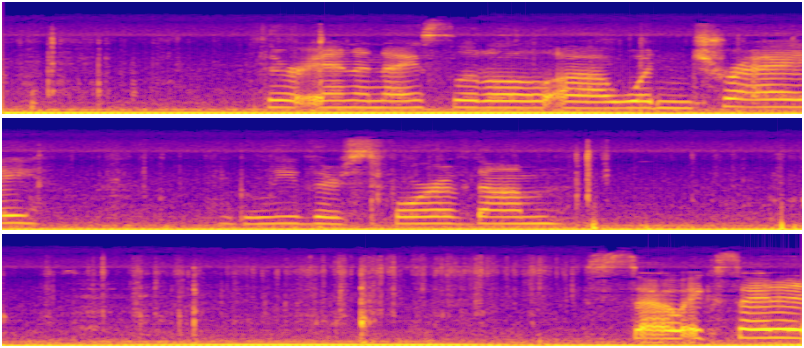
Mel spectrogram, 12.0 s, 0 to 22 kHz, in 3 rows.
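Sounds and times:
low car cabin rumble: 0.0s - 12.0s
cardboard packaging rustling: 7.5s - 11.0s.

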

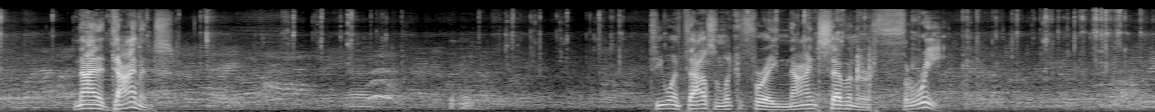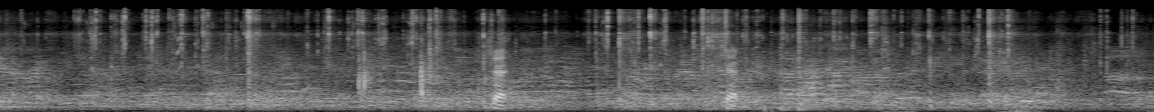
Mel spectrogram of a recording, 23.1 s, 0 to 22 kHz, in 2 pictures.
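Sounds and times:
murmur of voices: 0.0s - 23.0s.

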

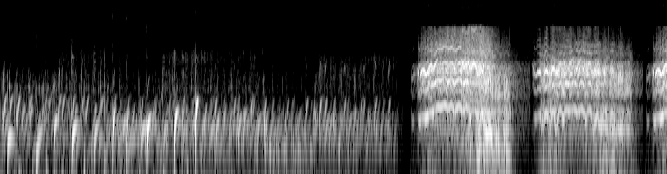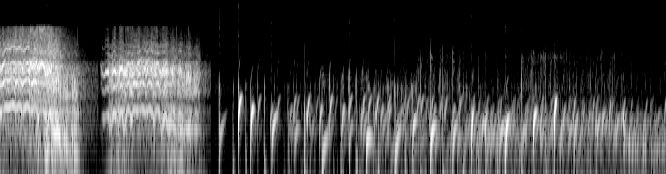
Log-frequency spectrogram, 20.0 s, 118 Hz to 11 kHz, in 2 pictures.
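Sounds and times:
horse whinnying: 6.2s - 13.1s
rapid falling plops: 13.2s - 20.0s.

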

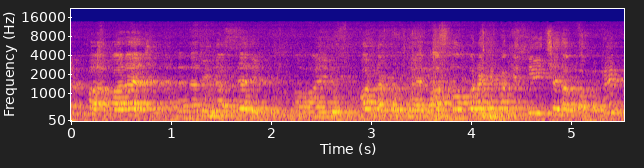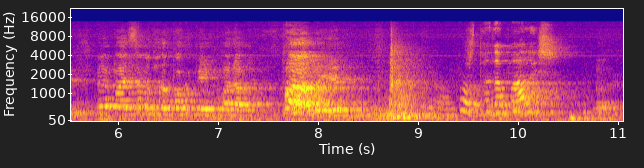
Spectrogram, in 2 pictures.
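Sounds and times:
actors speaking: 0.0s - 11.0s.

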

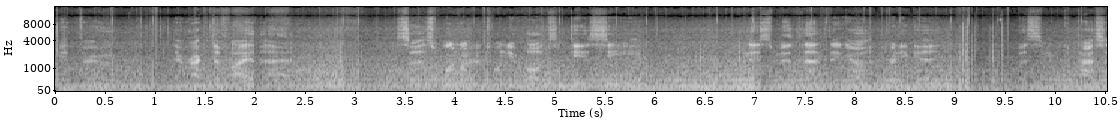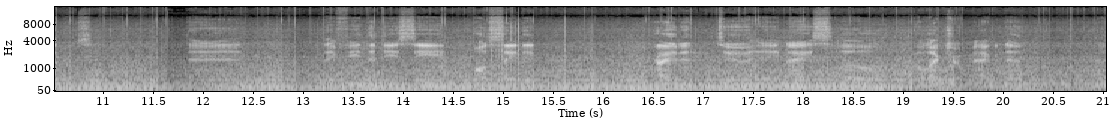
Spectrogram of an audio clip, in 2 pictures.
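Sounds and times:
man talking: 0.0s - 0.6s, 1.2s - 2.4s, 3.4s - 6.0s, 6.9s - 9.0s, 9.6s - 10.9s, 11.9s - 12.5s, 13.2s - 15.4s, 16.5s - 20.3s
car engine and road drone: 0.0s - 21.0s.

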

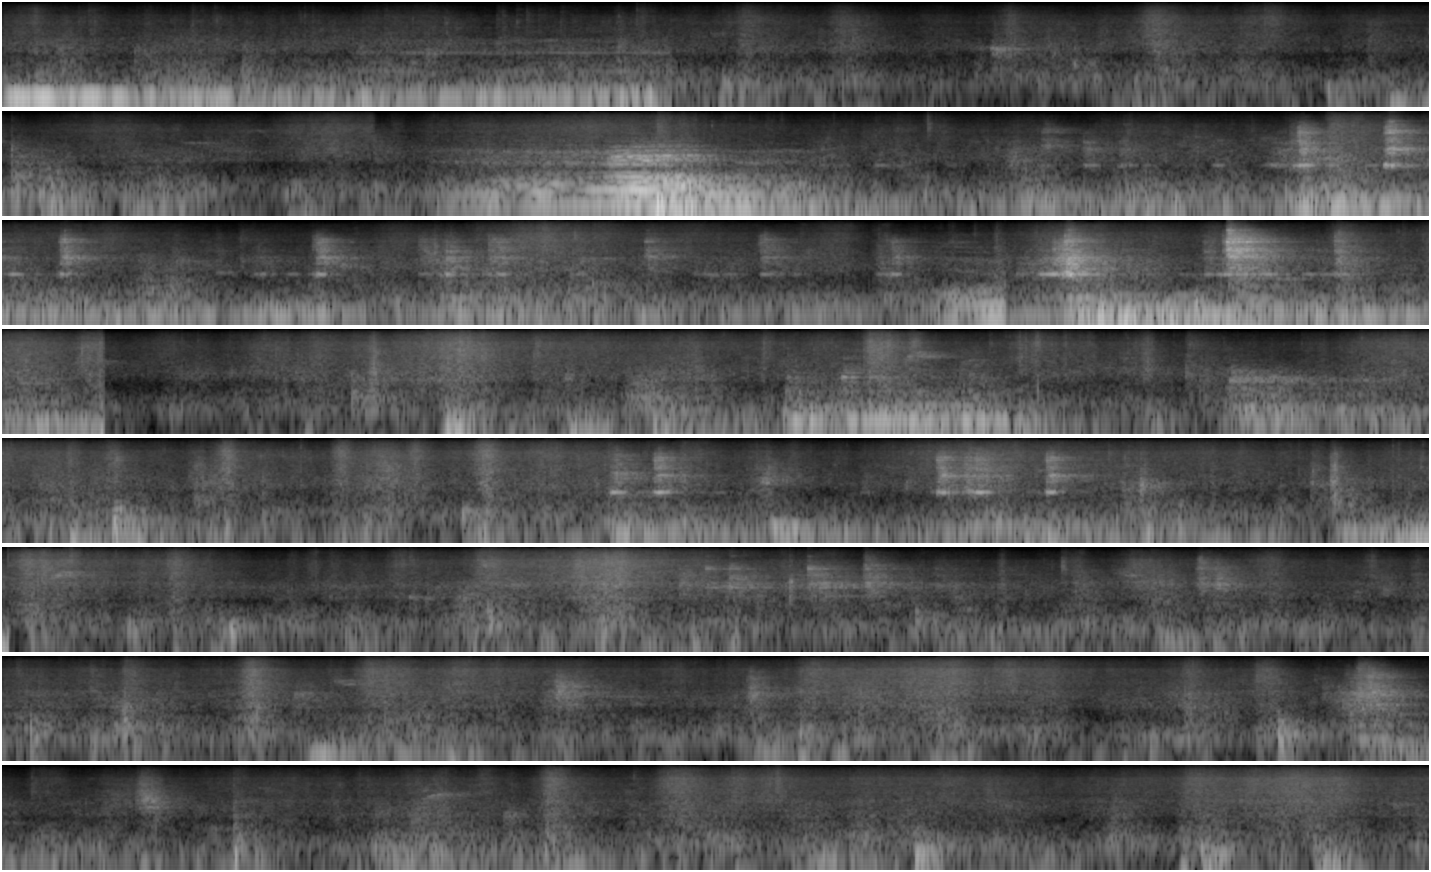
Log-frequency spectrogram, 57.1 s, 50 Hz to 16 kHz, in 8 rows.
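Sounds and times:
dry straw rustling and crunching: 0.0s - 40.4s, 41.0s - 57.0s.

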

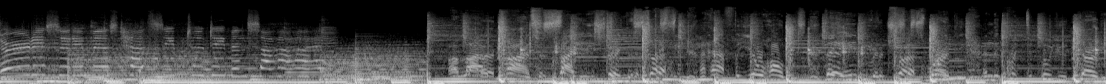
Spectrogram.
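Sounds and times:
rapping over a beat: 0.0s - 3.3s, 4.3s - 11.0s.

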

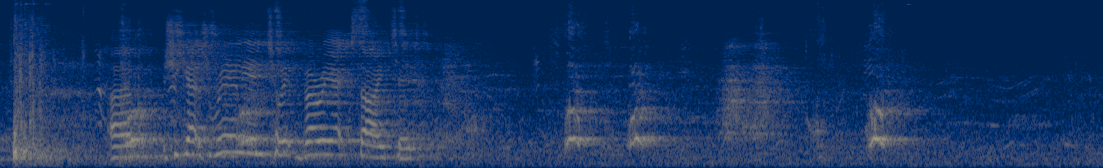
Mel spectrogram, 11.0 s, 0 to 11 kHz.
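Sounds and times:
dog barking: 5.6s - 7.8s, 8.7s - 9.1s.

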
